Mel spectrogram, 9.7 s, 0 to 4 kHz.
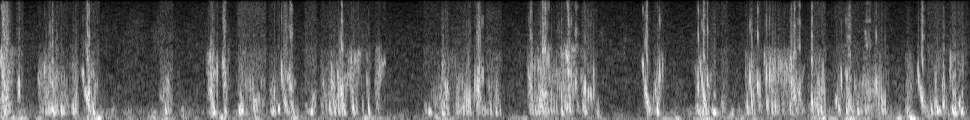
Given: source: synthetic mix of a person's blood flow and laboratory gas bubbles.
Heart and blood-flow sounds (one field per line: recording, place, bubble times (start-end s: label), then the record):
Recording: Doppler ultrasound of blood flow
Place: subclavian vein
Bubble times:
0.00-0.23 s: bubbles
0.37-0.99 s: bubbles
1.59-1.73 s: bubbles
2.05-2.32 s: bubbles
2.35-2.67 s: bubbles
2.69-2.97 s: bubbles
3.04-3.86 s: bubbles
4.23-5.03 s: bubbles
5.27-5.98 s: bubbles
6.39-6.66 s: bubbles
6.94-7.29 s: bubbles
7.45-8.26 s: bubbles
8.33-8.89 s: bubbles
9.04-9.67 s: bubbles
From the record:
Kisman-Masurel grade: 343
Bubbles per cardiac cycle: rolling drumbeat, 9 or more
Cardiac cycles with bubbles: 100%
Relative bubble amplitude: loud (0.450 to 0.775)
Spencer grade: 3 (all of the cardiac periods contain showers or single bubble signals, but not dominating or overriding the cardiac motion signals)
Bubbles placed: anywhere in the cardiac cycle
